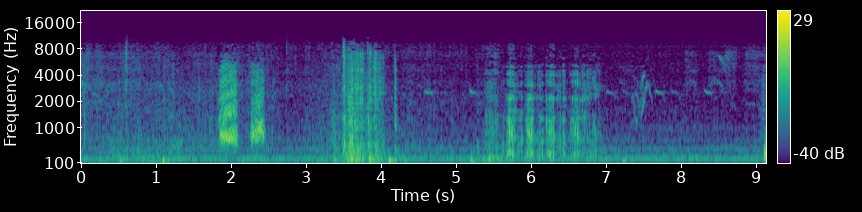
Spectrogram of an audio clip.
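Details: At sunrise on a crisp, cool May morning in the Sabi Sands, South Africa, a courting male impala close by in thick bush gives loud, harsh, rasping grunt-roars in short bursts, hippo-like and said to resemble a leopard's sawing call, over engine hum and a man talking.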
